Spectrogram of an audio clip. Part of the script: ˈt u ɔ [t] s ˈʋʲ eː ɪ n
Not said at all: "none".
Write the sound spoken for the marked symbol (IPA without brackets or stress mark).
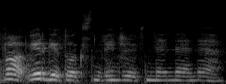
k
